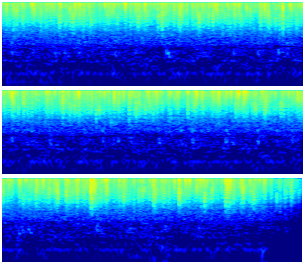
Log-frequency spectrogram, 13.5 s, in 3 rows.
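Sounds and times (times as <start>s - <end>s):
rain on concrete in a city alley: 0.0s - 13.5s
water dripping in a city alley: 8.2s - 13.5s.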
